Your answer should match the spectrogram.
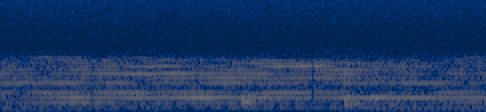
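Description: Tanpura drone sounding on its own, a steady chord of many held tones with a few faint plucks.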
